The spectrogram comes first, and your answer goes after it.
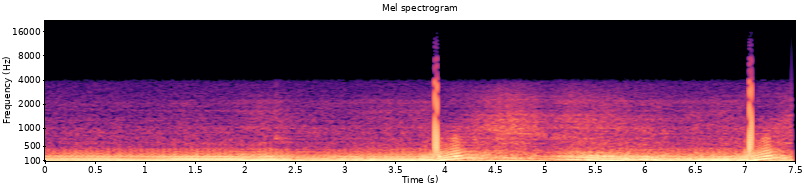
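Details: Chevrolet Aveo idling after an exhaust leak was fixed: a deep, steady exhaust rumble with no puffing or ticking.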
